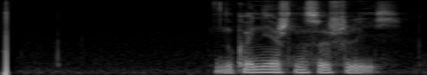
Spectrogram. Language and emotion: Russian, neutral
